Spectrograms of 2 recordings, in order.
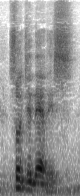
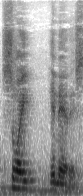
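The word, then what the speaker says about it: sui generis: Yun pong tinatawag na doktrina ng soe hineres o iba mag-pronounce diyan soeris pero sabi ng mga abogado soy hineres daw po yan ang ibig sabihin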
